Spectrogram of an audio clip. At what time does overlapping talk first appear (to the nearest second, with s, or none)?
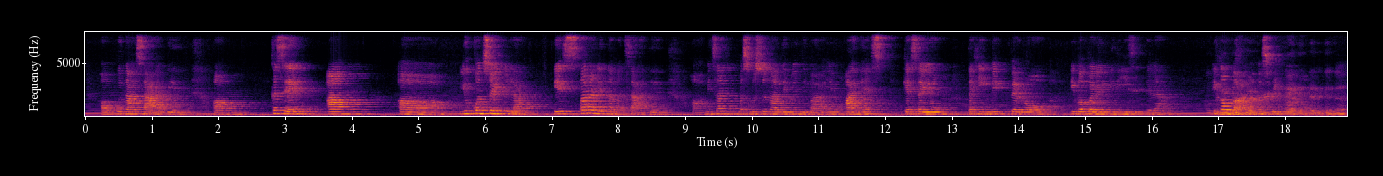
17 s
